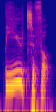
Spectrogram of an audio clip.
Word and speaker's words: beautiful: In this kind of situation, it's not normally a problem because the first syllable of the word is stressed. We say beautiful, not beautiful or beautiful. It should be beautiful.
